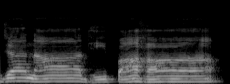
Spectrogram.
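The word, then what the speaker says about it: जनाधिपः: ना सन न त्वन्ने में जनाधिपाहा। दो जब विसर्ग आते हैं तो ह का उच्चारण होता है वहां पर, ये जो दो बिंदियां पीछे है संस्कृत में इसको विसर्ग कहा जाता है, विसर्ग।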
